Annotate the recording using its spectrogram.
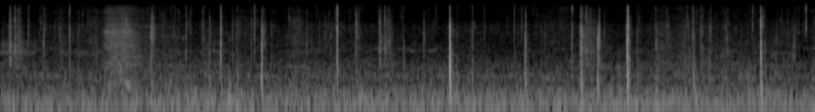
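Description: Faint hand-work sounds of skinning and plucking game: a knife working on a muskrat's hide, with duck feathers being plucked nearby. Scattered sharp little clicks and snaps come at irregular intervals, with a short rustle about a second in.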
